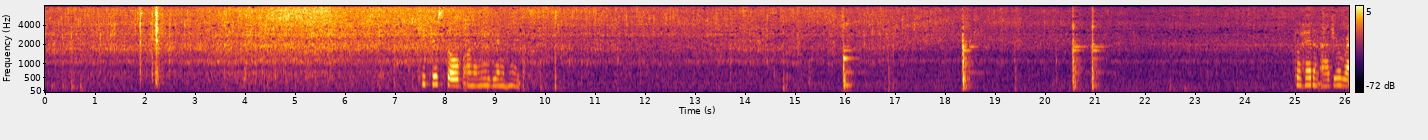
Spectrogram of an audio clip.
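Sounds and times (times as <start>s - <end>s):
onions frying in oil: 0.0s - 26.0s
spatula knocking against pot: 15.9s - 16.4s, 18.3s - 18.8s, 20.5s - 21.3s.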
